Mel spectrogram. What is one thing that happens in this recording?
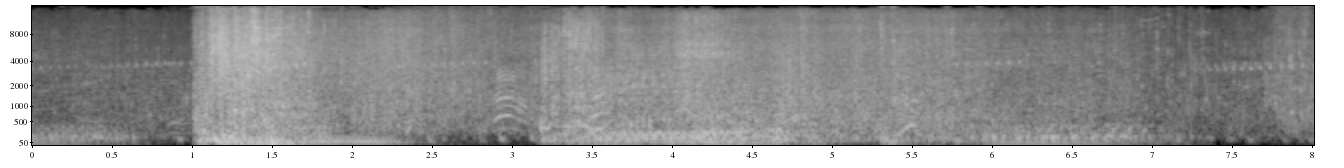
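Water splashes violently nearby.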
